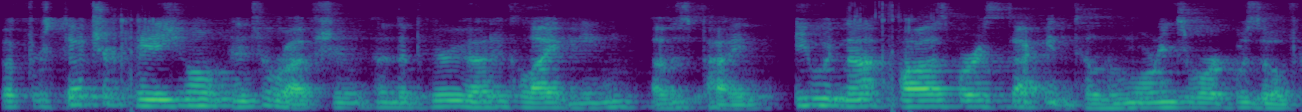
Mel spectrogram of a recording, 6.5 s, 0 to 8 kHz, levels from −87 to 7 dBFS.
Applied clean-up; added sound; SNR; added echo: neural mask model DeepFilterNet 3.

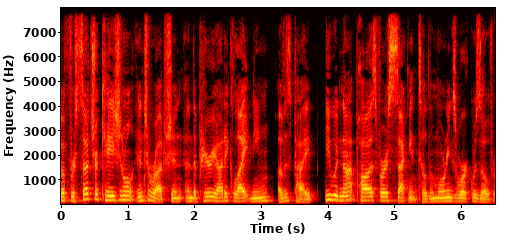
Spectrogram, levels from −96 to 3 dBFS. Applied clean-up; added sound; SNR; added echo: none; none; none; none.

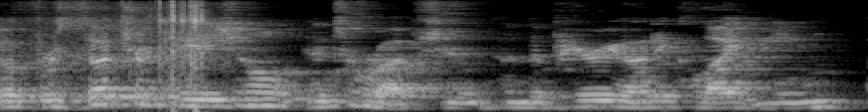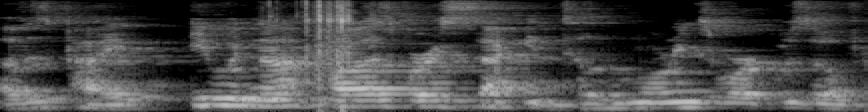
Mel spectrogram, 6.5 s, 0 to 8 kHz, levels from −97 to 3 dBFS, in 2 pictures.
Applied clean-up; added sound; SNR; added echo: classical method WPE with log-MMSE.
